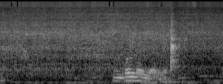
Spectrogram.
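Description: Chopped tomatoes sizzle steadily in a hot pan for a potato curry, with a brief spoken phrase midway and a single sharp utensil clink near the end.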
